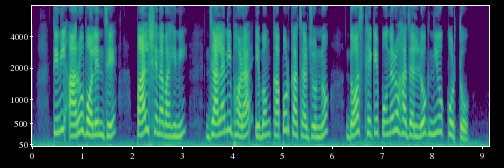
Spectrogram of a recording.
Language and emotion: Bengali, neutral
